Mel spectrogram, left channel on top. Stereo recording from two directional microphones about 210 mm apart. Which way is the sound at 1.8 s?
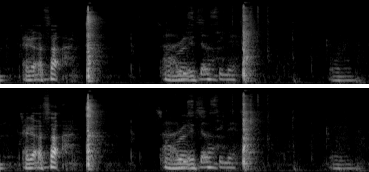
30° right (ahead or behind).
